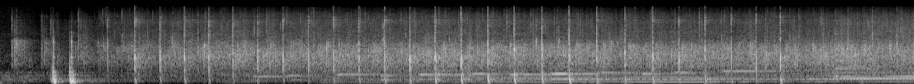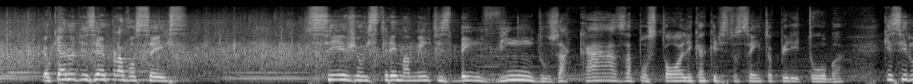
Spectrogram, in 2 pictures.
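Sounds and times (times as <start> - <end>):
audience applause: 0.0 - 14.2
low musical drone: 2.3 - 15.6
speech: 9.6 - 11.1, 12.4 - 18.2.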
